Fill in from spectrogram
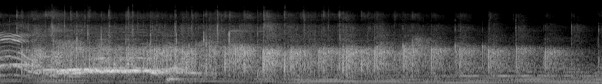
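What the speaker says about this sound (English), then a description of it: "Can we give a round of applause?" An audience applauds, a dense wash of clapping that gradually thins out, with a voice briefly heard at the start.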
